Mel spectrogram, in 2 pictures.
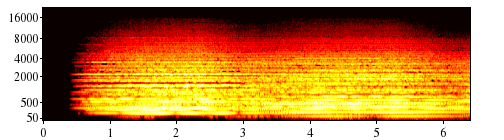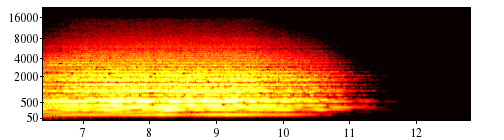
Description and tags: made with vst instruments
